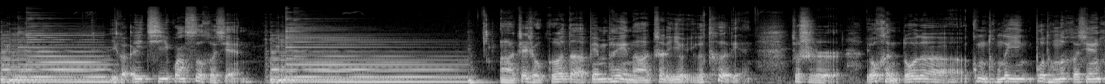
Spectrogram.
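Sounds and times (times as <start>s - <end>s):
acoustic guitar chord ringing: 0.0s - 1.3s, 2.6s - 4.8s.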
